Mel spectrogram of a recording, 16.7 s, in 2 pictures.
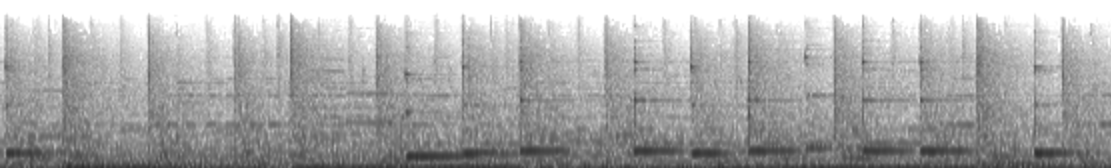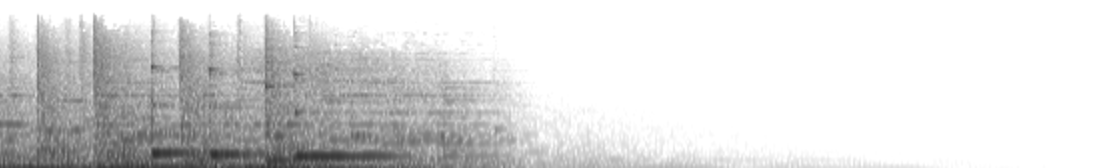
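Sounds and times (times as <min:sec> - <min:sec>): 
marimba: 0:00.0 - 0:01.4, 0:02.6 - 0:11.8.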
